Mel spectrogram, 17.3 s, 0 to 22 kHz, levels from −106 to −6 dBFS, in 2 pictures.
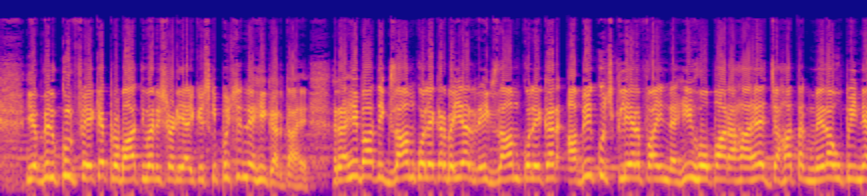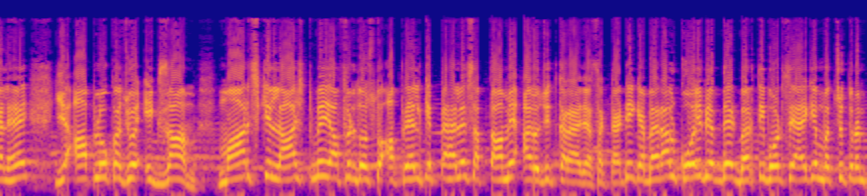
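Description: At 2.31 s, 6.52 s and 14.0 s the sound drops into a block of digital silence about 10 ms long and returns with no fade. The hard edges into and out of silence produce a short tick rather than an audible hole. Each gap has the same length, which points to a whole output buffer left unfilled rather than random damage. A fade-out dropout or a single-sample click would show neither the flat silent stretch nor that fixed length.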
